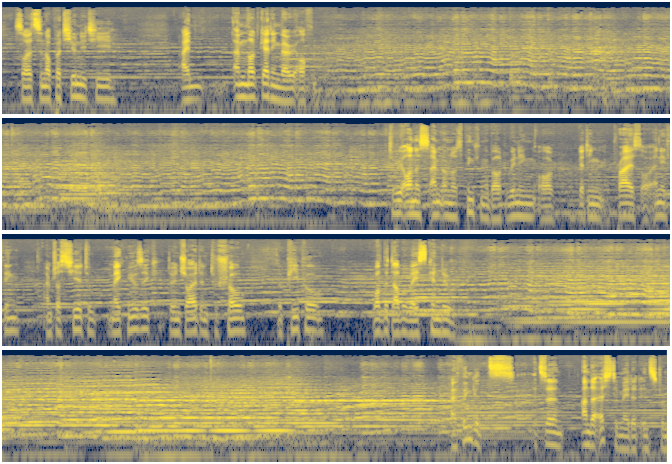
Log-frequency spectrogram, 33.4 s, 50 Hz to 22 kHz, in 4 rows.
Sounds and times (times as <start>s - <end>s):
Cello: 0.0s - 33.3s
Classical music: 0.0s - 33.3s
Double bass: 0.0s - 33.3s
Orchestra: 0.0s - 33.3s
Violin, fiddle: 0.0s - 33.3s
Speech: 0.2s - 1.4s, 2.2s - 4.0s, 13.2s - 20.7s, 21.3s - 22.4s, 30.6s - 33.3s.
